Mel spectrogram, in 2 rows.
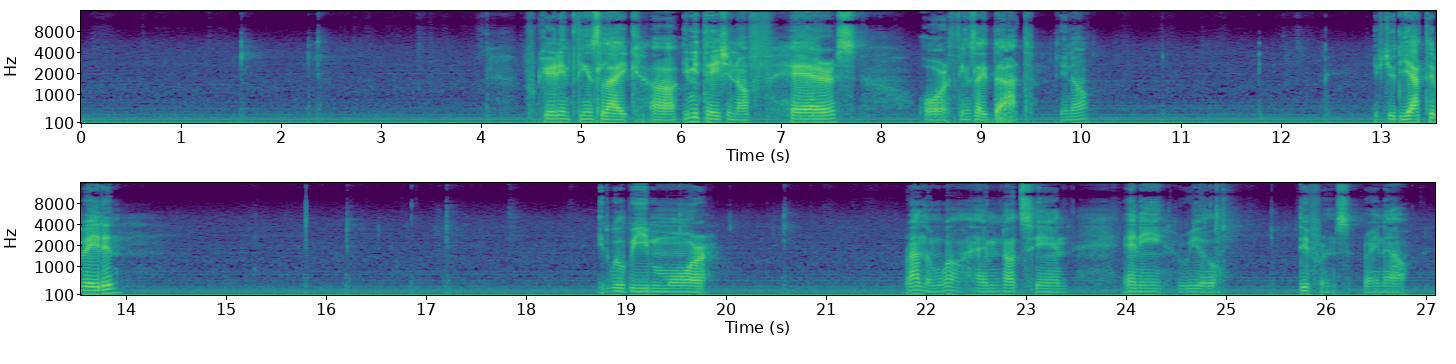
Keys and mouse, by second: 2.1 shift+middle click, 2.9 click, 6.4 shift+middle click, 7.2 click, 9.7 shift+middle click, 10.1 click, 17.0 shift+middle click, 17.6 click, 20.1 shift+middle click, 21.0 click, 23.6 click, 24.9 0, 25.1 Return, 25.9 click.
